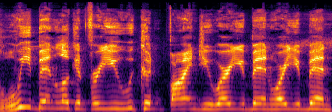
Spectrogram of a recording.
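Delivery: laughing through the words, very high voice. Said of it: "she just laughed and goes".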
